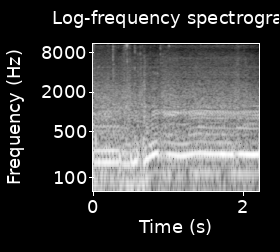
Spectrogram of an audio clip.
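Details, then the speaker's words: Lotus Elise in sport mode on a cold mountain drive: revs dip and stumble when throttle is opened, then climb slowly to a steady pitch; driver suspects weird throttle behavior, cause unclear. "What is that lag? Can you hear that? Maybe turn the car off and on again might help."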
